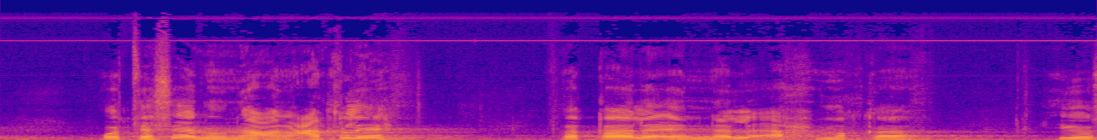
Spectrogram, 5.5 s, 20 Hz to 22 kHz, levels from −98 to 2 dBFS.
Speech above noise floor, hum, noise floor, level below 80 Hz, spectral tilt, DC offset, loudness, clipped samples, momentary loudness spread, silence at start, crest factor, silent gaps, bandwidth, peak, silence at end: 24 dB; none; -45 dBFS; -54 dBFS; -4.5 dB/octave; under 0.1%; -22 LUFS; under 0.1%; 19 LU; 0 s; 16 dB; none; over 20 kHz; -6 dBFS; 0 s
